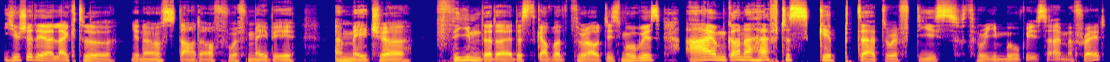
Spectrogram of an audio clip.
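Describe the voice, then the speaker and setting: A man's voice: on the low side, a little slow, dry recording, studio quality. A man from Austria, hosting a casual film podcast and laughing often. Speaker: podcast host.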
